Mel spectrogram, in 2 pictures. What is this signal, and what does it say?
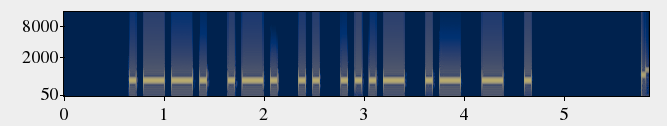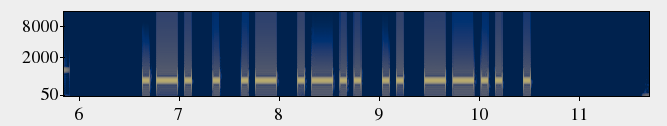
Morse code, heard as a keyed tone, about 17 wpm, 700 Hz. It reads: PRIVATE REALIZE
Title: Sentences from Top 1000 Words - New Word Drill - 17wpm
